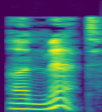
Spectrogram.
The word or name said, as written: unmet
